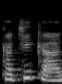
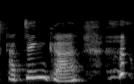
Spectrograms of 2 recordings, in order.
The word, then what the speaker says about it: Katinka: Are you saying Katika, the word that we are dealing now with, or are you saying my name, which is Katinka?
